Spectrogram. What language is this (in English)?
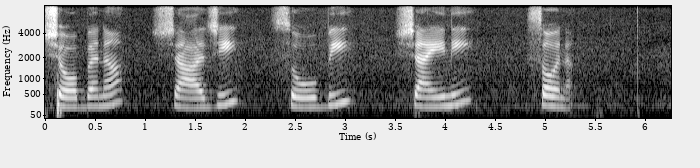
Malayalam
